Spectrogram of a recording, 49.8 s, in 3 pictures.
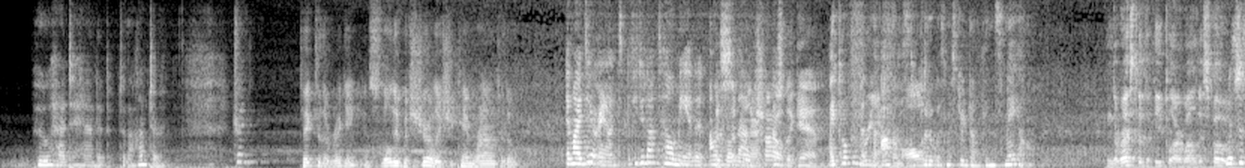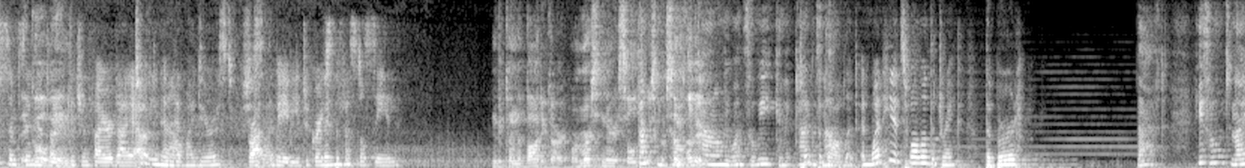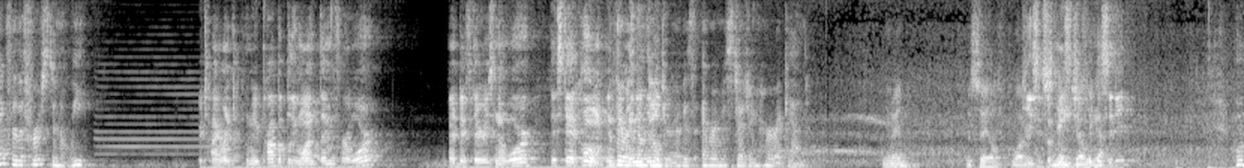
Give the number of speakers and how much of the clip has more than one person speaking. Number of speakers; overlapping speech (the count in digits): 7, about 20%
